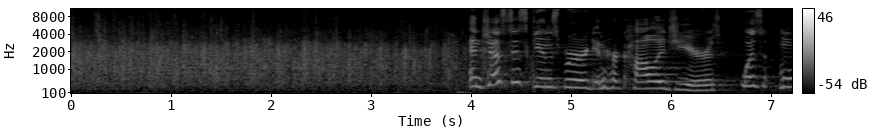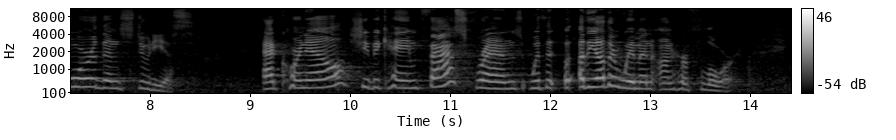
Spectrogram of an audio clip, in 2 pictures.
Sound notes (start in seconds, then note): 2.1 applause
